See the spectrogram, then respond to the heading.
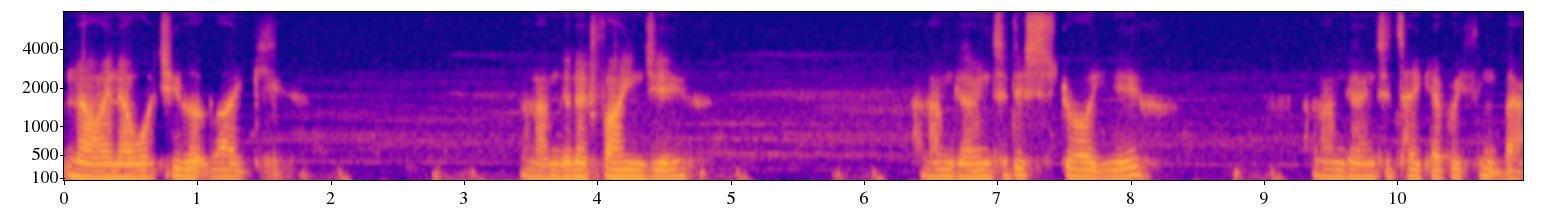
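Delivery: hushed whisper. Voicing a character who threatens a nine-foot lich: whispering. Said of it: "he just sort of whispers up and goes".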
